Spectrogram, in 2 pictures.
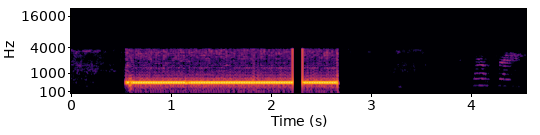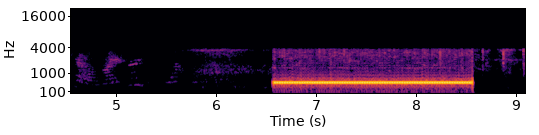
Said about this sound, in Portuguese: Acho que você tentou me transferir para a Shirley, só que caiu a ligação.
